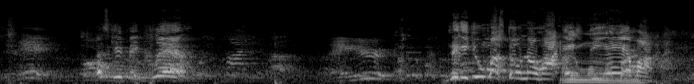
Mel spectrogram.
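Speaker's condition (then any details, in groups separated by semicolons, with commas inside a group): No condition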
